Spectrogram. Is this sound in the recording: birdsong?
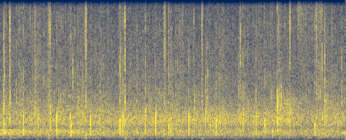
no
